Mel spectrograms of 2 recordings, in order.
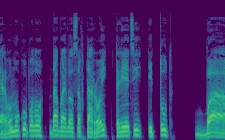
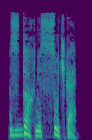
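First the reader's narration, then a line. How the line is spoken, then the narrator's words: Hissed. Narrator (Russian): прошипела Анастария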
